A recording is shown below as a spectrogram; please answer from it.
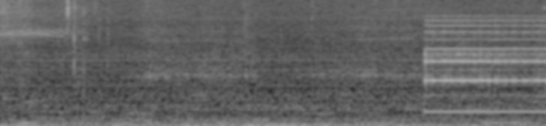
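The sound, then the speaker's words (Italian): A telephone ringing on a line, a faint, even electronic ring tone that starts late and carries on to the end over a low rumble. “Le linee sono intasate? Non credo. No, sta squillando.”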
